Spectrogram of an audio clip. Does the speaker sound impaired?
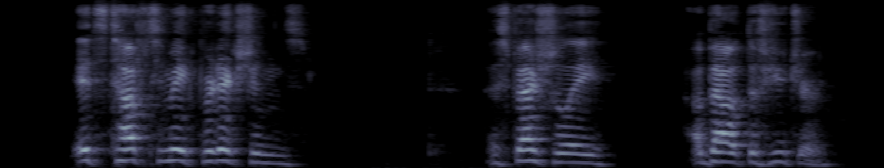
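Yes: cerebral palsy; cerebral palsy from spinal meningitis contracted at birth in 1972.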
